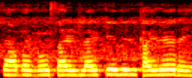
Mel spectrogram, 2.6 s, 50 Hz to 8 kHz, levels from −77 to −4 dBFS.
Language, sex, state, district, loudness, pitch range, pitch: Hindi, male, Haryana, Rohtak, -11 LUFS, 175-185 Hz, 180 Hz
